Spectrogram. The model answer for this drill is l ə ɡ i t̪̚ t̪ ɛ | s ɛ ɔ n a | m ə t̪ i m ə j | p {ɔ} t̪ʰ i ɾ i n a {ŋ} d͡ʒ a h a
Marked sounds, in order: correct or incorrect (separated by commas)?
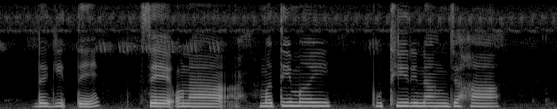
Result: incorrect, correct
